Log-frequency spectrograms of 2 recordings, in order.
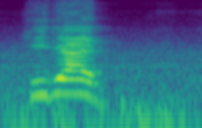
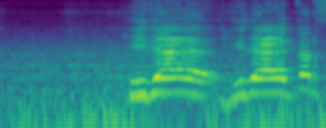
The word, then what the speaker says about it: হিদায়াত: এটার মধ্যে আছে মুত্তাকিদের জন্য, আল্লাহ বিরুদ্ধের জন্য হিদায়াত। হিদায়াতের পথ আমরা হেদায়েত বলি আর কি। হেদায়েত তো মানুষের নাম, এটা সঠিক উচ্চারণ হিদায়াত।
